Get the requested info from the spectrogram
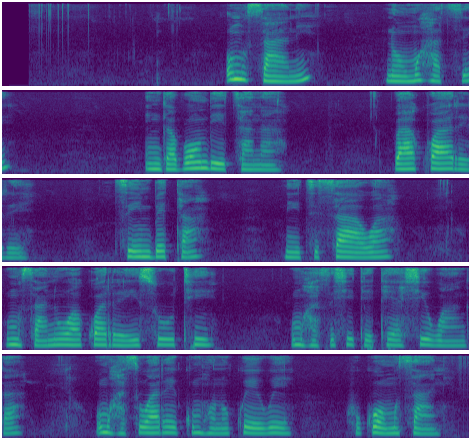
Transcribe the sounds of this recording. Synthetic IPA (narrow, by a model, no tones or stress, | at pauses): omusaːni | nomuɦat͡si | ŋɡaβo̞ːmbiːt͡sana | βakwaːɾiɾe̞ | t͡siːmbe̞tʰa | nit͡sisaːwa | omusaːniwakwaːɾiɾejisuːtʰi | omuɦasiʃitetʰejaʃiwaːŋɡa | omuɦasiwaɾekumuɦo̞nokweːwe | hukwomusaːni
